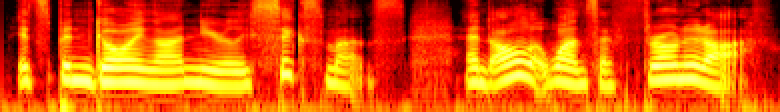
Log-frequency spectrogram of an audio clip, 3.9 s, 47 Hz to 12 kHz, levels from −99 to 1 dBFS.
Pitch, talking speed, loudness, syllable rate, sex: 210 Hz, 230 wpm, -17 LUFS, 5.0 syllables/s, female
